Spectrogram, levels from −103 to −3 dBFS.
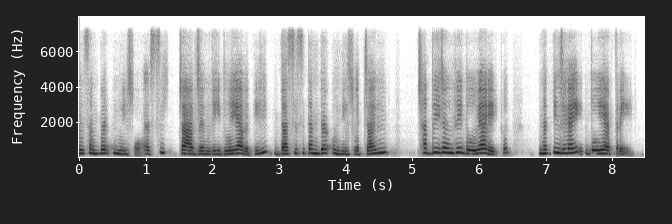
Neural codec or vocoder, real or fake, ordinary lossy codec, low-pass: codec, 16 kHz, 0.5 kbps, FreqCodec, smaller model; fake; none; 7.2 kHz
